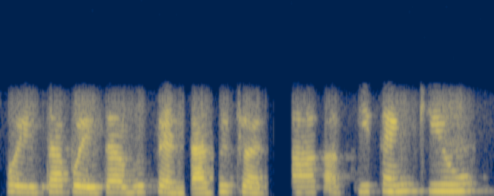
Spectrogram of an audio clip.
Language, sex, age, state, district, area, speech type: Goan Konkani, female, 18-30, Goa, Tiswadi, rural, conversation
